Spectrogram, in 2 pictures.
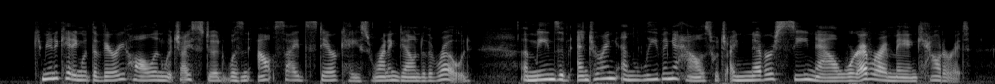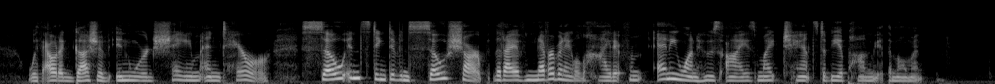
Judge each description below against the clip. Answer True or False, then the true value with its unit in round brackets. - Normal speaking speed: False (215 wpm)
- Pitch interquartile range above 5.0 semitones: False (3.9 semitones)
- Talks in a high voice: True (195 Hz)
